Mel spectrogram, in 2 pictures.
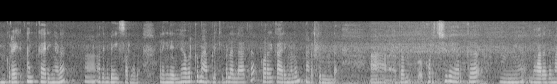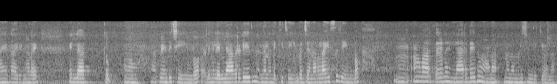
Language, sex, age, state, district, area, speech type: Malayalam, female, 30-45, Kerala, Idukki, rural, spontaneous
